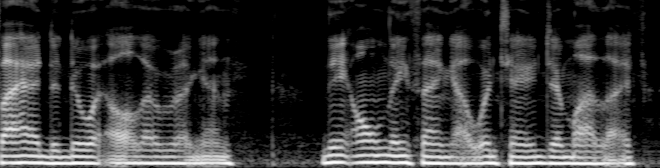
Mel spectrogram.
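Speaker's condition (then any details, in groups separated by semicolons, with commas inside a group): ALS; told condition is terminal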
